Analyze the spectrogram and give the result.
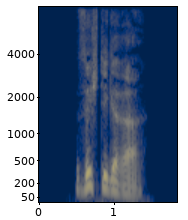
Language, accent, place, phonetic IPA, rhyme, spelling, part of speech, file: German, Germany, Berlin, [ˈzʏçtɪɡəʁɐ], -ʏçtɪɡəʁɐ, süchtigerer, adjective, De-süchtigerer.ogg
- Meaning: inflection of süchtig: 1. strong/mixed nominative masculine singular comparative degree 2. strong genitive/dative feminine singular comparative degree 3. strong genitive plural comparative degree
